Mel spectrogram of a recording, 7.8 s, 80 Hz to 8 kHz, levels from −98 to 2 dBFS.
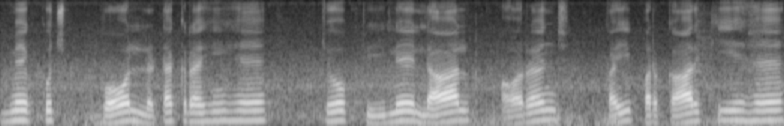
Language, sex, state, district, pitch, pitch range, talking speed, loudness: Hindi, male, Uttar Pradesh, Lucknow, 175 Hz, 160-180 Hz, 105 wpm, -17 LUFS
